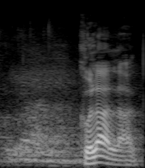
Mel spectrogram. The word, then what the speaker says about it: kulala: Kulala, good. And if we get, and we have the accent on the penultimate syllable, the second last syllable, kulala.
